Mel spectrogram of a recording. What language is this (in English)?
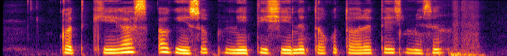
Kalenjin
